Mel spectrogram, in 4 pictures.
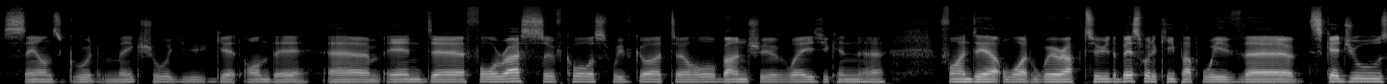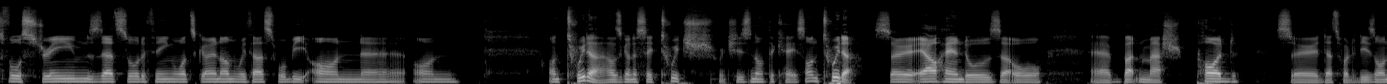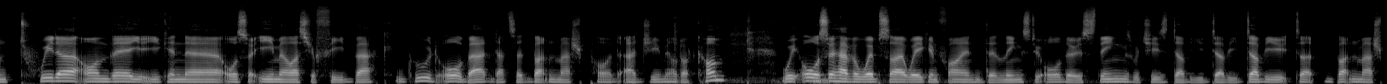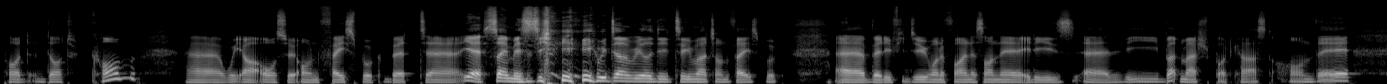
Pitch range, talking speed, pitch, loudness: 110-125 Hz, 175 wpm, 115 Hz, -29 LUFS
